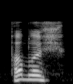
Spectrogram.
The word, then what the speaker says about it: Publish0x: crypto social platform publish it is pronounced publish but it is spelled publish zero X and you can find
